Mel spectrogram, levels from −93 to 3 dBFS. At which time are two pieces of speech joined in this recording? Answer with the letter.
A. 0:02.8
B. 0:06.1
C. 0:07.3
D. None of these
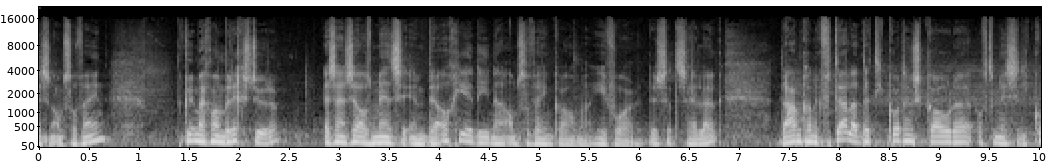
D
